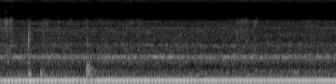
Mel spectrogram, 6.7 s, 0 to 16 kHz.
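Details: Homemade tool demagnetizer from a washing-machine drain pump motor stator, armature removed, on 50 Hz mains: steady low constant hum with faint buzz above, no rattle; normal, from the alternating magnetic field.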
